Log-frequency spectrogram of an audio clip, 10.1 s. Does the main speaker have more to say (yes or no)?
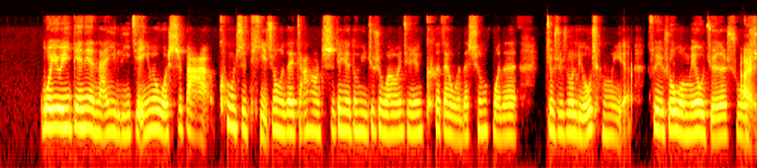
no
